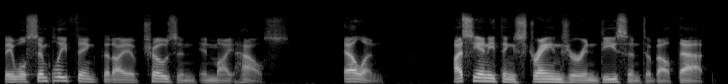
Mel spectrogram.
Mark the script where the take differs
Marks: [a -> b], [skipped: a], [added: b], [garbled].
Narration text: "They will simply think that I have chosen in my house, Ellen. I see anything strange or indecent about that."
"They will simply think that I have chosen in my house, Ellen. I see anything strange or indecent about that."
